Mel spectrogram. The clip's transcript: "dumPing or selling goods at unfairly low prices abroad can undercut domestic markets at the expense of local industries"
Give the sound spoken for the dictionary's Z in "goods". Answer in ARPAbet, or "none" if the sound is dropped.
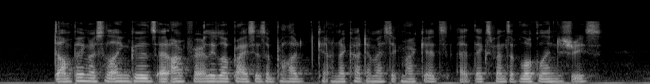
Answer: Z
